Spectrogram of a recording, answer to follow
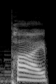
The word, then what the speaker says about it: pi: pie that we celebrate pie pronounced like The Delectable dessert but spelled differently is an extraordinary mathematical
